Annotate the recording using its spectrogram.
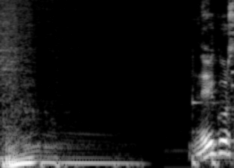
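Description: A stinger sound effect: a sudden hit followed by a deep rumble that fades and cuts off about a second and a half in.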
